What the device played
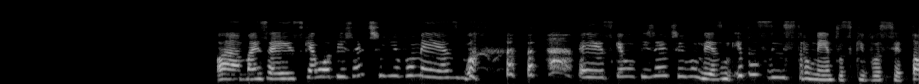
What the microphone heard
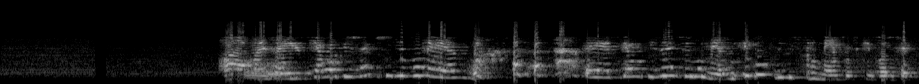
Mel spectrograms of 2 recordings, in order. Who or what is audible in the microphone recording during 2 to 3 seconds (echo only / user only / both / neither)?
both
